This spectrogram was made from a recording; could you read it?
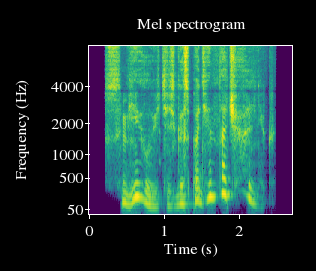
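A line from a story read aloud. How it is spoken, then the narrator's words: Pleading. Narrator (Russian): взмолился управляющий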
